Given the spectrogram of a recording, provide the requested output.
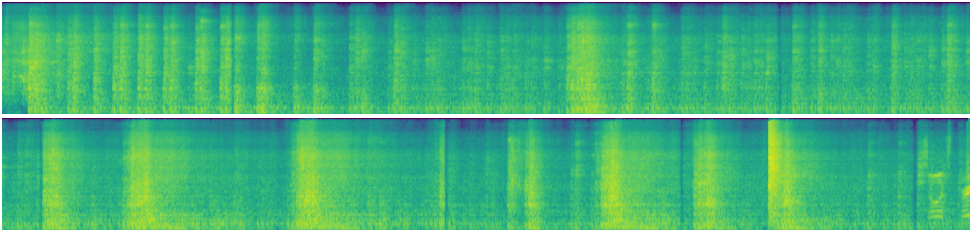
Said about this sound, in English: when I crack on it really quick, it'll sputter, kind of backfire a little bit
